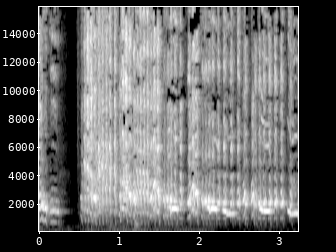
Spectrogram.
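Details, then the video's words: White-crested laughingthrush pair, male and female, used as a lure: a brief whistle, then a sudden loud raucous cackling chatter with descending whistled notes throughout. "Riuh suara poksay jambul jantan & betina gacor | Coba pancing poksay dirumah dengan sura ini"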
